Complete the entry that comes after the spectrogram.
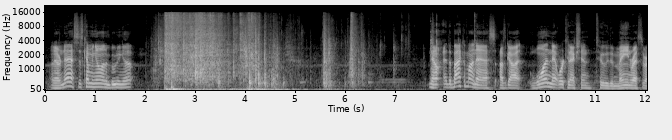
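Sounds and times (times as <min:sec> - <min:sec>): cables and plastic hardware rustling: 0:02.0 - 0:07.4.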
